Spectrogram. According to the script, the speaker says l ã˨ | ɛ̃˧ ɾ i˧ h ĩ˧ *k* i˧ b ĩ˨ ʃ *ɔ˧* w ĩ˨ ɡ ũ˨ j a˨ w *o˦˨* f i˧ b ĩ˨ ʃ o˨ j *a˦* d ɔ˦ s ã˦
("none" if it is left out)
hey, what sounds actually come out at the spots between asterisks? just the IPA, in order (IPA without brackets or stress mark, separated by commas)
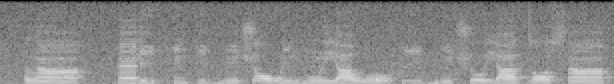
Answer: k, ɔ˧, o˨˦, a˧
